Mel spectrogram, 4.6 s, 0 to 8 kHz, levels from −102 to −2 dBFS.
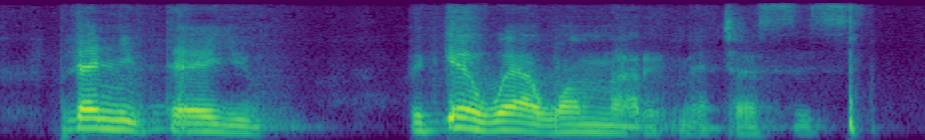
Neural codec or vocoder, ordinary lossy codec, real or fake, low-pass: codec, 16 kHz, 1.1 kbps, Voila-Tokenizer; AAC, 48 kbps; fake; 7.2 kHz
